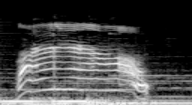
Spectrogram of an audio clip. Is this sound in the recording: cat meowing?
yes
